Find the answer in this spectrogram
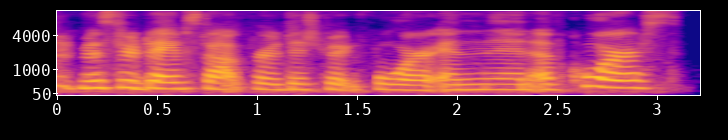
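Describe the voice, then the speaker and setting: A woman's voice: fairly high pitch, measured pace. A woman co-anchoring live election night coverage, reading out results hesitantly with many fillers.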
